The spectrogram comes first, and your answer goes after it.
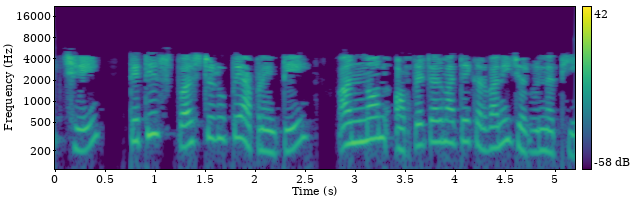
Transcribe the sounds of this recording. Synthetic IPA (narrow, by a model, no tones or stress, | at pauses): kt͡ʃʰe | t̪et̪ʰispəʃʈɾupeapəɳ̃et̪e | ənːɔnɔpɾeʈəɾmãt̪ekəɾʋanid͡ʒəɾuɾnət̪ʰi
